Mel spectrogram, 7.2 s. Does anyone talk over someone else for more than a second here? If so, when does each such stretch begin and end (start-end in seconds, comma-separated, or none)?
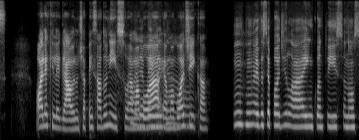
2.6-3.9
